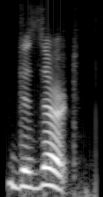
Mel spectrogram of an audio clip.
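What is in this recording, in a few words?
"to desert", American English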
